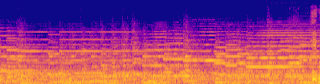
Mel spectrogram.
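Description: Background music with sustained organ-like keyboard chords that change every second or so.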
